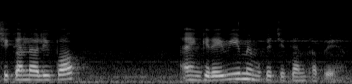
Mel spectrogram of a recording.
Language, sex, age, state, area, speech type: Sindhi, female, 30-45, Maharashtra, urban, spontaneous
